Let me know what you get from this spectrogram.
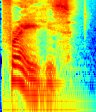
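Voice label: "phrase", British English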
